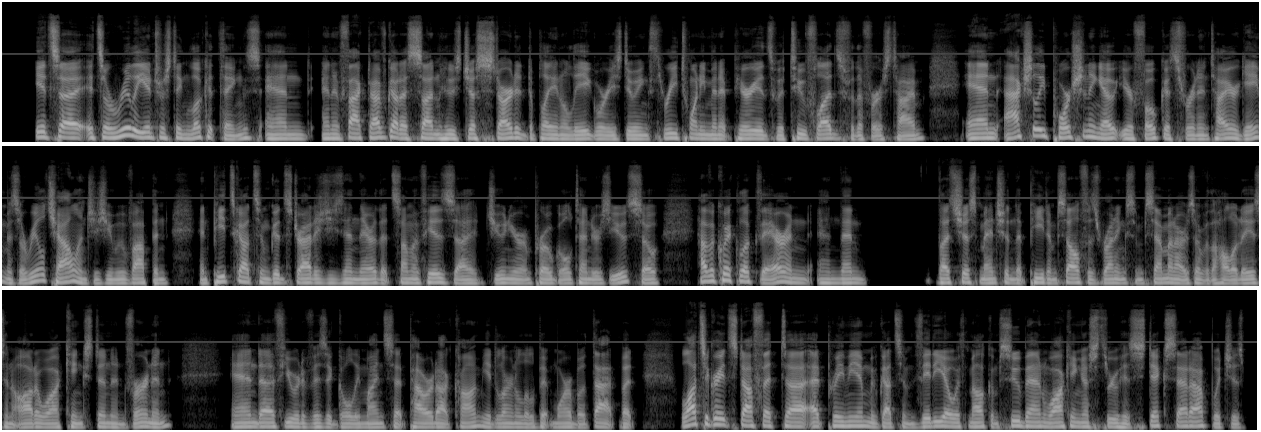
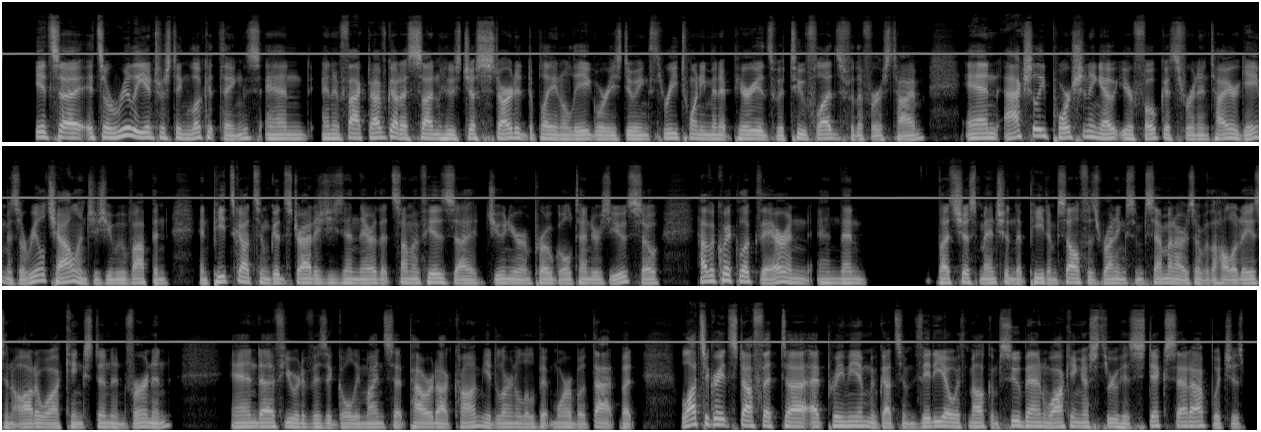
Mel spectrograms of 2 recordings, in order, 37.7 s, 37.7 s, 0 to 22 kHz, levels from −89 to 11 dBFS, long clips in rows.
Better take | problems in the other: first | high-pitched whine; loud; throughout; 5 kHz, 7 dB below the speech; faint in the first

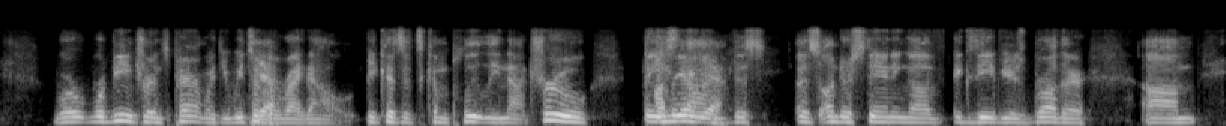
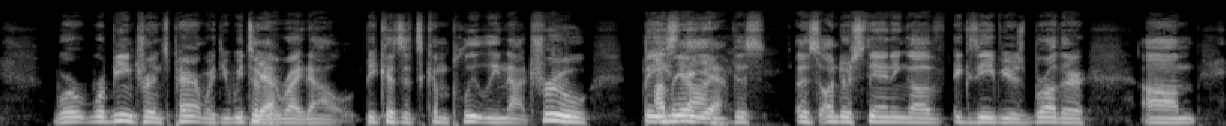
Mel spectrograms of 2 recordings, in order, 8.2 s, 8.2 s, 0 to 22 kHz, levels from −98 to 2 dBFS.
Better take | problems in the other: second | garbled, watery; badly; nothing above 8 kHz

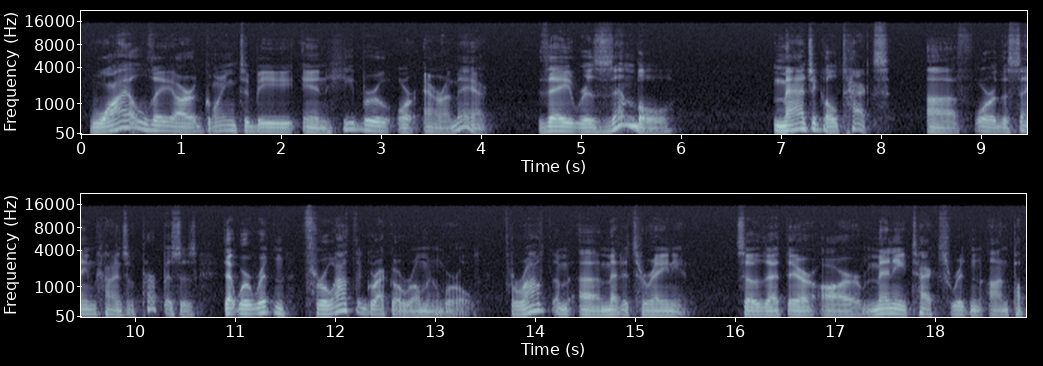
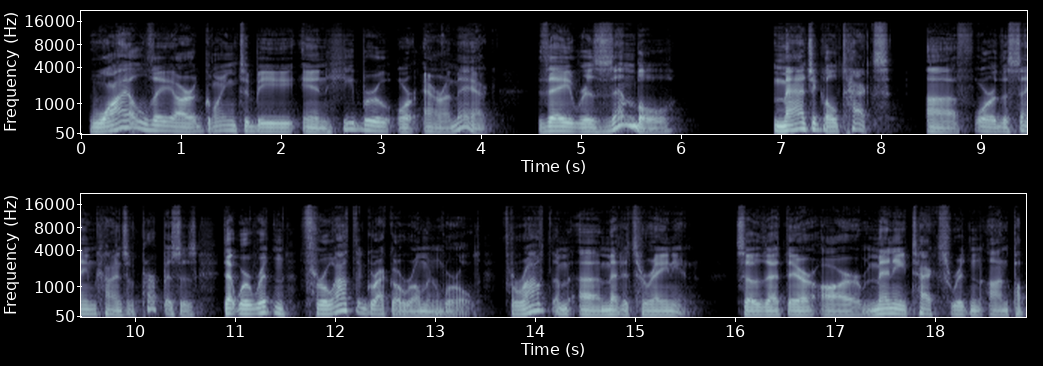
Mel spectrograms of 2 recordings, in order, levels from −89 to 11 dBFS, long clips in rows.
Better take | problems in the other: second | hiss; faint; throughout; 25 dB below the speech

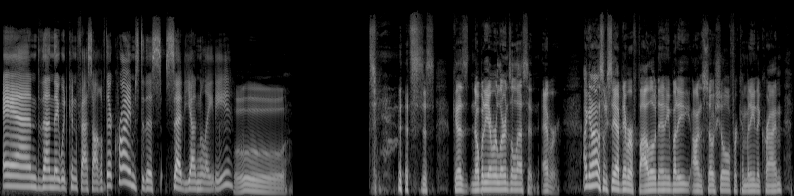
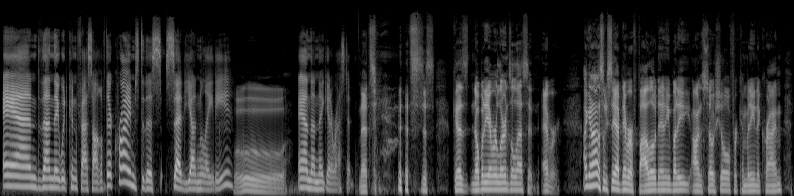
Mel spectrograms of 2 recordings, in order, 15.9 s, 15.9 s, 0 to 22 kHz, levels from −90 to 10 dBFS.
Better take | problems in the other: second | audio cutting out; at 6 s for 1.5 s

